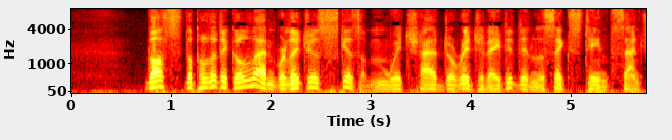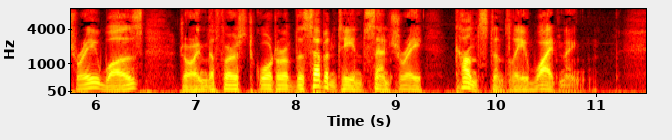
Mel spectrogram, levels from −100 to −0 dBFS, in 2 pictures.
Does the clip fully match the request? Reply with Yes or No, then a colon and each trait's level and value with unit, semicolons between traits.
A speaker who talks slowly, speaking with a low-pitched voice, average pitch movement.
No: slow, 125 wpm; low, 100 Hz; wide, 5.8 semitones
